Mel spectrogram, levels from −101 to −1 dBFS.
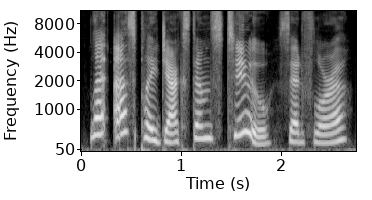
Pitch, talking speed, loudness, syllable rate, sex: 280 Hz, 175 wpm, -18 LUFS, 4.0 syllables/s, female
